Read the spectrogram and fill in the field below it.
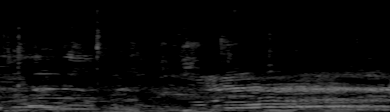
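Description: Goats of many sizes, including big bucks, bleat at a busy Kerala goat market during festival trading, their calls rising over a steady crowd murmur and voices talking nearby.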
